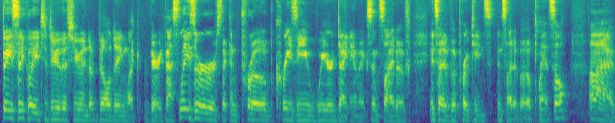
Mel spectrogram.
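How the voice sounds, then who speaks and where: A man with a mid-range voice explains technical work in a calm, clear way. He speaks conversationally in an interview, laying out ideas step by step. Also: medium pitch, moderate pace, hardly any pauses. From Denver, Colorado. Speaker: cofounder and CSO. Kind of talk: casual interview talk.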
